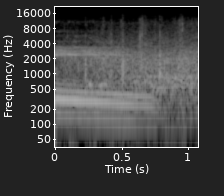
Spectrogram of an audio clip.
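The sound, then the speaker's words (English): Faint applause greets a guest joining a live stream. It sits under a held tonal sound that drops in pitch partway through the short burst. “Look at that applause. Yeah. That's fancy, man.”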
